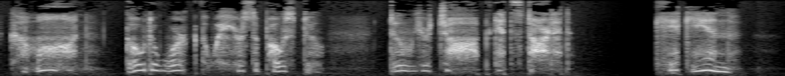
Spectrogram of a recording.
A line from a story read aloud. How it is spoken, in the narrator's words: she whispers, unaware she's speaking out loud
